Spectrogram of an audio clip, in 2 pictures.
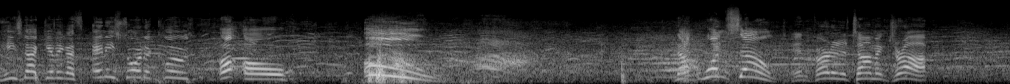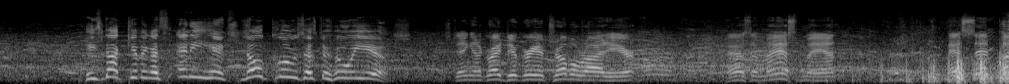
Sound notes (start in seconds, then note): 3.4 Sting thudding on ring; 3.7 Sting exclaiming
